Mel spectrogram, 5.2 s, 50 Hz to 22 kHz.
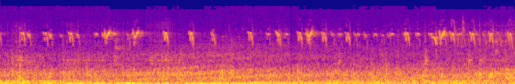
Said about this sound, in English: Recording at 5:05 p.m. and there's a flock of wild crossbills here, about 8 birds, up in the top of a tall lodgepole right above camp.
